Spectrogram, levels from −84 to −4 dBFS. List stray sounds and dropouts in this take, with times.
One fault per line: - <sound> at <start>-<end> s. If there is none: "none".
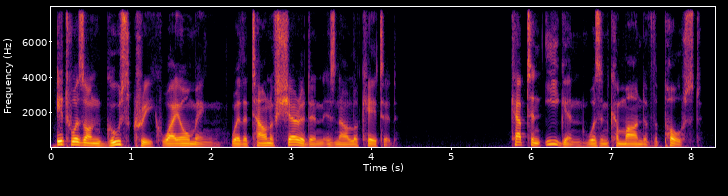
none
